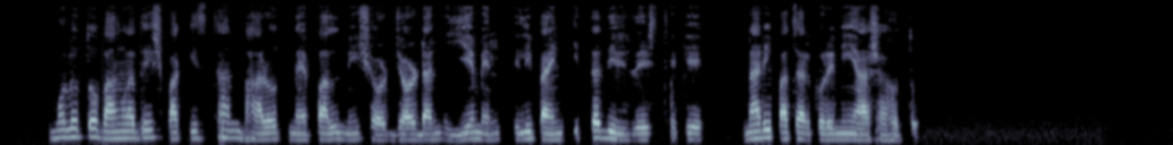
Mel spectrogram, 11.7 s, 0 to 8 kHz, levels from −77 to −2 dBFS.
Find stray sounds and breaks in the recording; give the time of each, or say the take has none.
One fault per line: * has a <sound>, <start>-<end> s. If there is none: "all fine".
all fine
